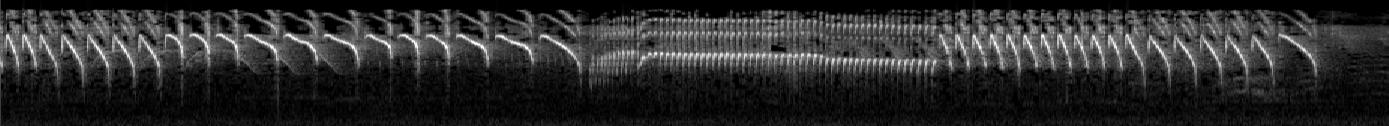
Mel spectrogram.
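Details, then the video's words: Canary song used as a stimulating training song for lazy canaries: rapid trills of steeply falling high whistles, then a sustained buzzy nasal phrase near four kilohertz, then another fast run of falling notes. "bom canário! treinar o som de canários preguiçosos cantando"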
